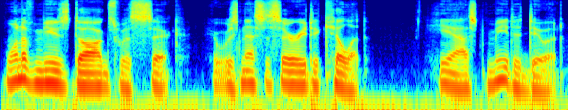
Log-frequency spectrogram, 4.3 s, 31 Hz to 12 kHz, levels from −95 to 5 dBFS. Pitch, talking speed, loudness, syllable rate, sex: 120 Hz, 255 wpm, -17 LUFS, 6.3 syllables/s, male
